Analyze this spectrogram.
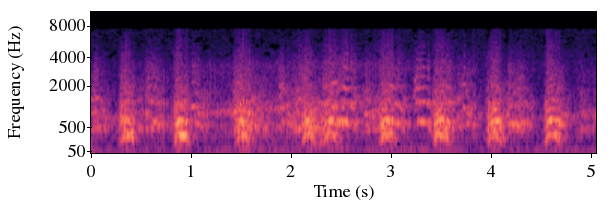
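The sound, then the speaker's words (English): King, an Eskimo lead sled dog from Sergeant Preston of the Yukon, barks and yips in a rapid, repeated series, about ten sharp excited calls in five seconds, fairly loud with no other sounds around. “King, the swiftest and strongest of Eskimo lead dogs, blazes the trail through storm and snow for Sergeant Preston as he meets the challenge of the Yukon.”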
